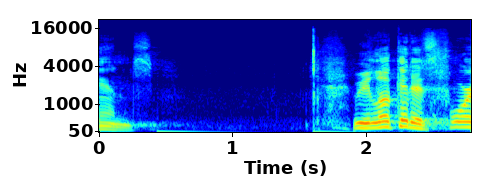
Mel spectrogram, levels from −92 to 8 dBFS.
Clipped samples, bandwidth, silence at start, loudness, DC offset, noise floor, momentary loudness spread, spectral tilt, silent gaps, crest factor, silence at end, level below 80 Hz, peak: under 0.1%; 13.5 kHz; 0 s; -21 LUFS; under 0.1%; -73 dBFS; 21 LU; -5.5 dB/octave; none; 20 dB; 0 s; -70 dBFS; -6 dBFS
